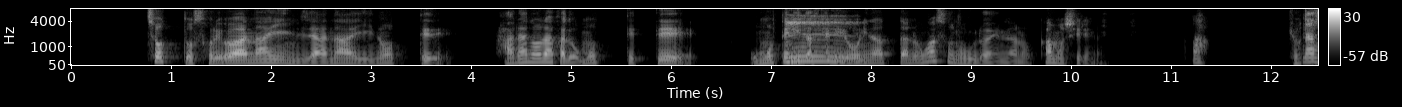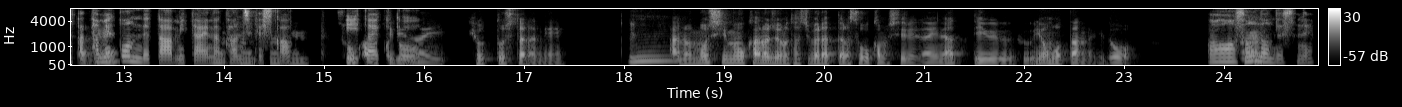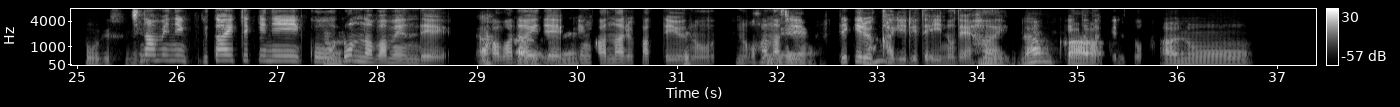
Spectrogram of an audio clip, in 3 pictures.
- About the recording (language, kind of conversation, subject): Japanese, advice, 頻繁に喧嘩してしまう関係を改善するには、どうすればよいですか？
- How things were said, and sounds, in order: tapping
